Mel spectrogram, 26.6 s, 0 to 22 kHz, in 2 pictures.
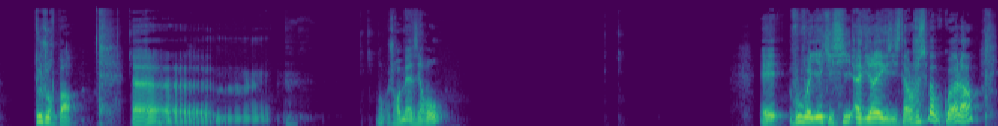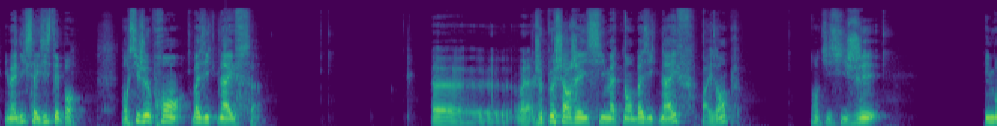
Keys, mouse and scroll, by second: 1.5 click, 4.7 click, 8.0 click, 15.8 click, 17.5 click, 20.3 click, 22.6 click, 23.8-25.2 drag.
